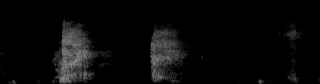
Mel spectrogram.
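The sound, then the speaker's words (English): A loud, close sneeze bursts out, followed by a second sharp sneeze-like burst and then a quick, hissy sniffle, all recorded very near the microphone with no talking. “Sorry, I just sneezed and then sniffled right into the mic.”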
